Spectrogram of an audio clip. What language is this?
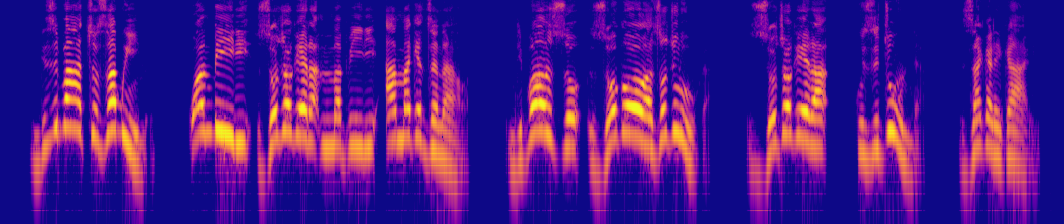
Nyanja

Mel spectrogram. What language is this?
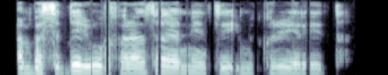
Kinyarwanda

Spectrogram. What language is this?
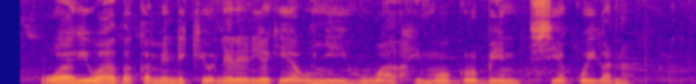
Kikuyu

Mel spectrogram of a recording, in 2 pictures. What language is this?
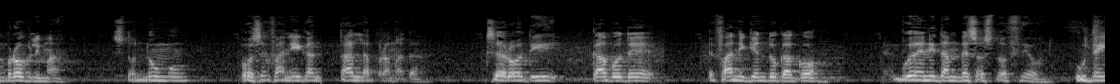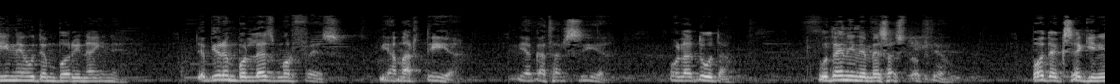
Greek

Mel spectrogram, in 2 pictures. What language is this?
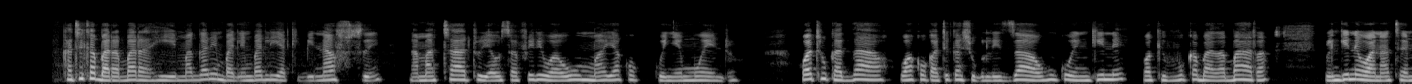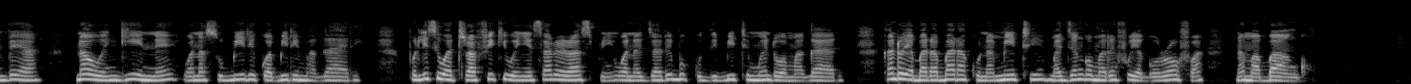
Swahili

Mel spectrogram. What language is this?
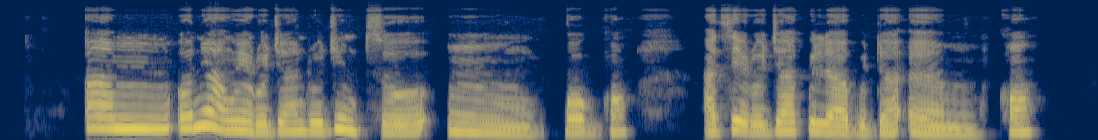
Yoruba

